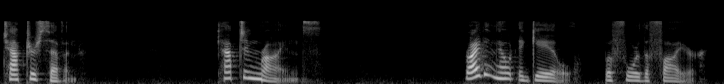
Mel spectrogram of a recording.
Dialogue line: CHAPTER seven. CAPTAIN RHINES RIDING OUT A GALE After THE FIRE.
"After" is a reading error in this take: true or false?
true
